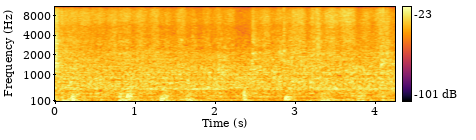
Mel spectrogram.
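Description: Felt eraser rubbing across a whiteboard in quick repeated strokes, wiping the board clean; faint, with a sharper swipe right at the start.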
